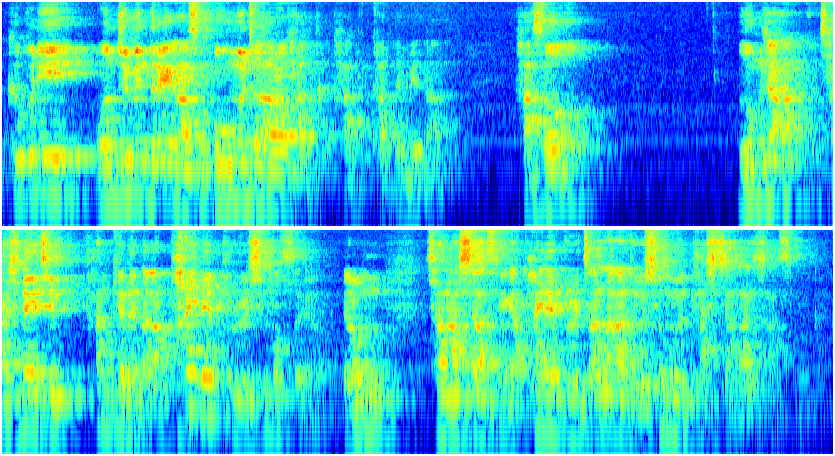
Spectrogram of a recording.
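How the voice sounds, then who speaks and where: A man's voice: on the high side, brisk, fairly bright tone. A male pastor preaching a sermon, telling a story with rhetorical questions and quoted lines. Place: large church sanctuary. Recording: echoey church hall from far off.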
